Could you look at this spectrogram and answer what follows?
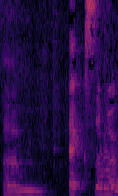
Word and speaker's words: Exaro: Mark Watts, Exaro, is that how you pronounce it?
